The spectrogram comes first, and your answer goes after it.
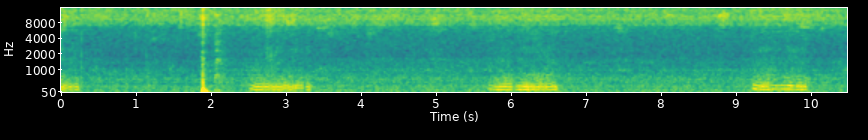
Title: Cat snoring 코고는 고양이 매일매일 장난아니냥!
